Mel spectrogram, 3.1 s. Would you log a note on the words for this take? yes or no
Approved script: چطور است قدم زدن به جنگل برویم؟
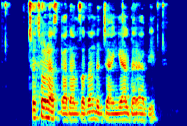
no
